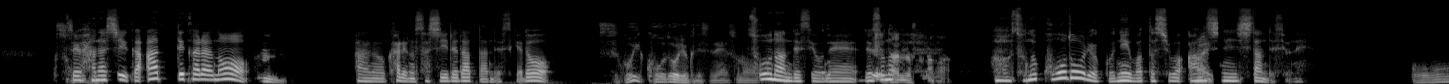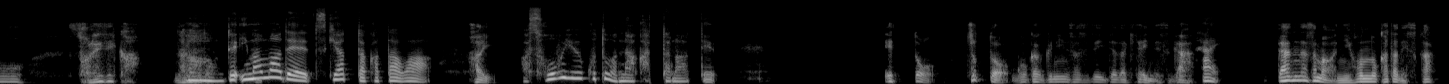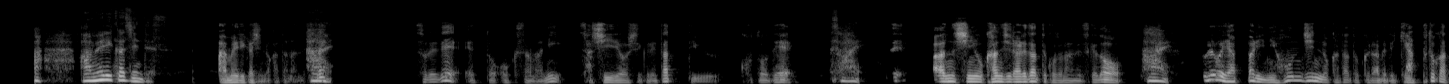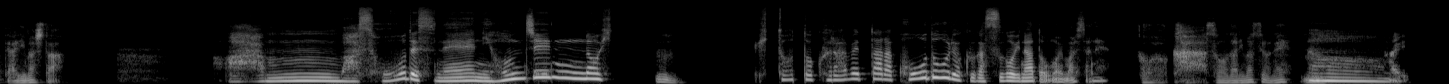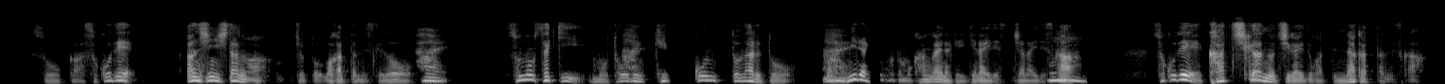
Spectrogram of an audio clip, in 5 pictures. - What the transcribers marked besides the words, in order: none
- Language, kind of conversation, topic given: Japanese, podcast, 結婚や同棲を決めるとき、何を基準に判断しましたか？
